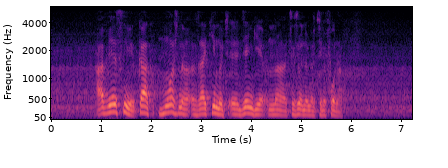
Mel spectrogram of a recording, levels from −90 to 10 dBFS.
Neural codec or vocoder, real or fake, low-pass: codec, 16 kHz, 8 kbps, FunCodec, trained on LibriTTS, 25 frames a second; fake; 5.4 kHz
